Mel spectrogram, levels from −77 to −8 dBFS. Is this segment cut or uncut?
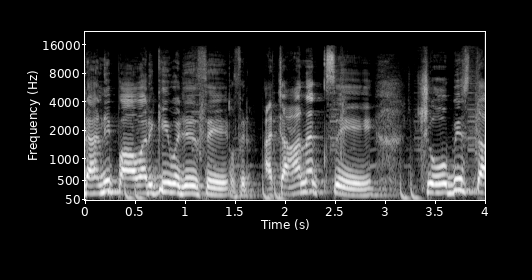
cut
